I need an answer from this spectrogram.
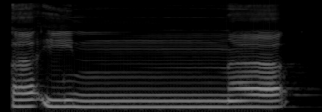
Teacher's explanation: نون کے اوپر غنہ کریں گے، نون مشدد ہے۔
